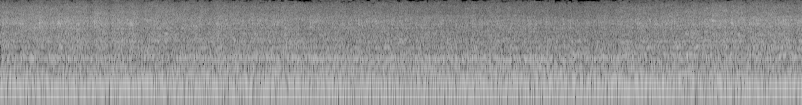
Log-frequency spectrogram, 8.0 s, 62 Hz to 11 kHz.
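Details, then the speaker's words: 1994 Terry Labonte Oldsmobile race car V8 after replacing bad spark plug wires and plugs (spark had been seen jumping from a wire): deep, steady rumble, even idle with no stumbles, misses or popping; normal idle, all cylinders firing cleanly. "all right guys man that car sounds so much better my gosh what a difference it's running strong running smooth it sounds so good"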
